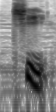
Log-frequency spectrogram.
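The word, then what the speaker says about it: ち: the backwards five and this one is chi chi like the ch in itchy it itchy it's more it has the eye at the end um but you can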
